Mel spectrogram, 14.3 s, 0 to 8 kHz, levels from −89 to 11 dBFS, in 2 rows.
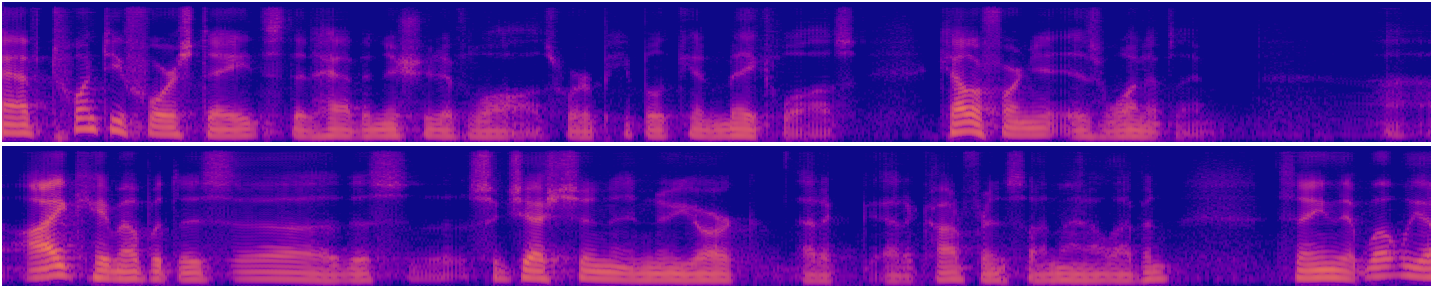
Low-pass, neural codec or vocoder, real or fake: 7.2 kHz; codec, 16 kHz, about 1 kbps, DyCAST, with the encoder's durations; fake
